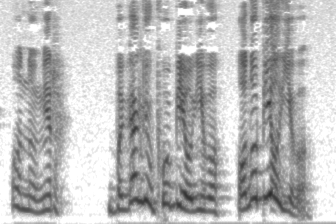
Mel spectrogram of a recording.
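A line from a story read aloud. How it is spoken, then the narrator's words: Squeaky female voice. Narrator (Russian): женский голос пискнул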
